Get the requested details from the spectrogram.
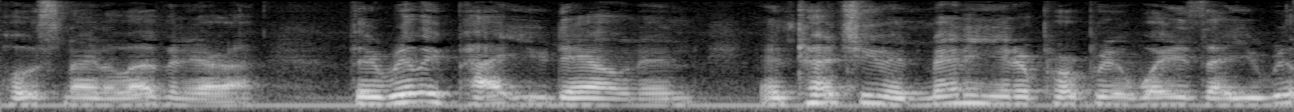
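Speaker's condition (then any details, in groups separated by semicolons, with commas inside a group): Cerebral palsy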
